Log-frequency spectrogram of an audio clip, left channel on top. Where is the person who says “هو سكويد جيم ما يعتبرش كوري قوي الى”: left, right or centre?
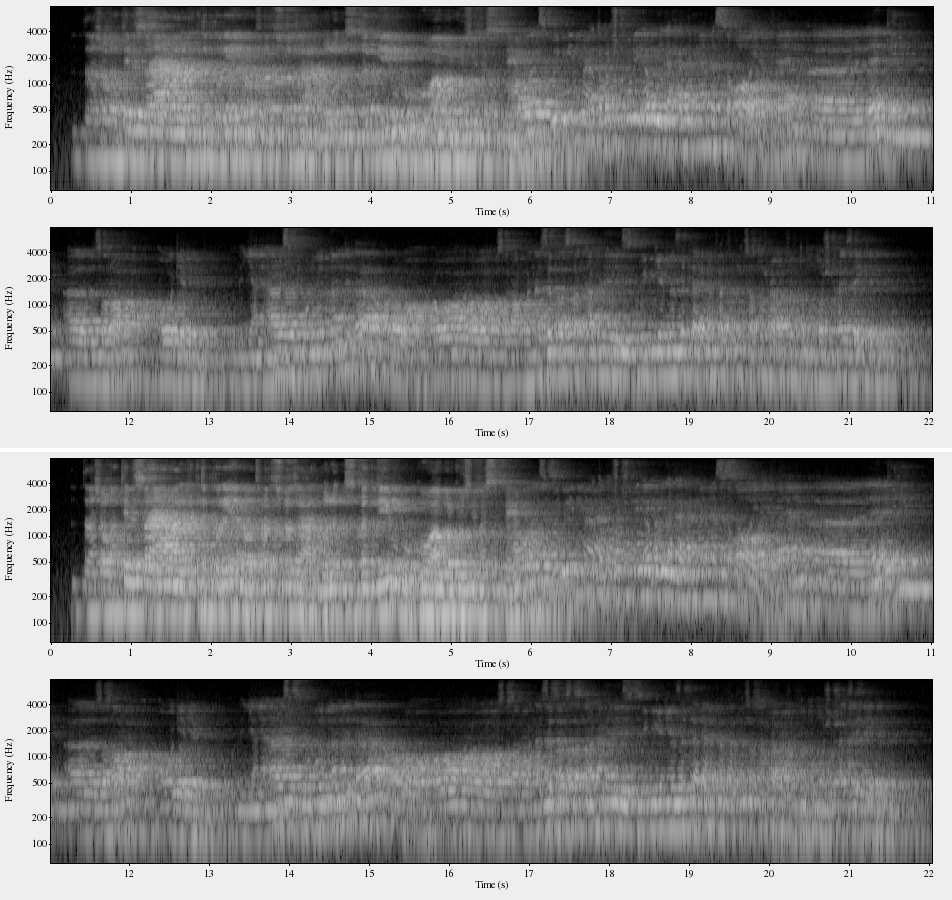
Left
